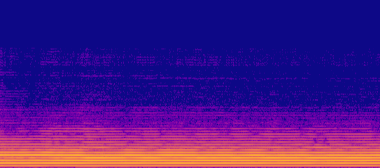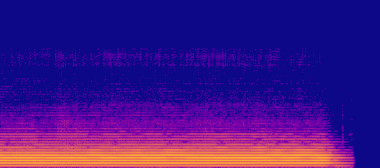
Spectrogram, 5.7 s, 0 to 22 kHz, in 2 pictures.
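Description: B-flat trumpet holding one long, steady tuning note, written G (concert F, about 347 Hz), which stops about five and a half seconds in. The note sits about 10 cents flat.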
